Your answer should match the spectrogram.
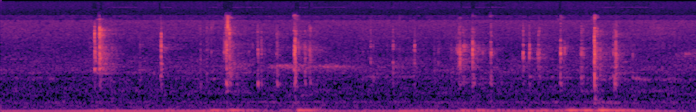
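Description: Keys clatter on a computer keyboard as a restaurant name is typed into a logo design, a quiet, close run of irregular clicks in short bursts with brief pauses.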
